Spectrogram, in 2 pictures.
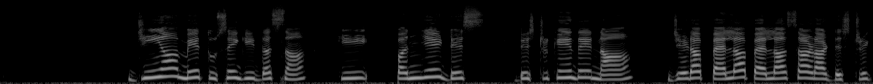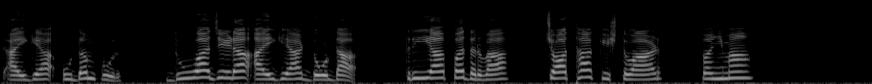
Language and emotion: Dogri, neutral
